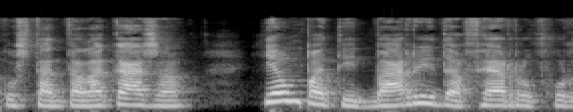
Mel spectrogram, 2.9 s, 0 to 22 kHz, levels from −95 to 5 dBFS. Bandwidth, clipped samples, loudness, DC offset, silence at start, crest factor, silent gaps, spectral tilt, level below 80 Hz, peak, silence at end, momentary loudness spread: 12.5 kHz; under 0.1%; -17 LUFS; under 0.1%; 0 s; 14 dB; none; -4.5 dB/octave; -56 dBFS; -2 dBFS; 0 s; 4 LU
